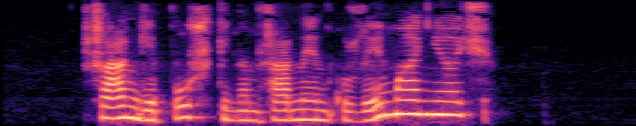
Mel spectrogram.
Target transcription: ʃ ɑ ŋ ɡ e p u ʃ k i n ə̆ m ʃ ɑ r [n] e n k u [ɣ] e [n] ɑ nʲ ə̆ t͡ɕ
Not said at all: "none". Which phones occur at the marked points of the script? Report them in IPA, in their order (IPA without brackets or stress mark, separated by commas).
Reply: n, z, m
